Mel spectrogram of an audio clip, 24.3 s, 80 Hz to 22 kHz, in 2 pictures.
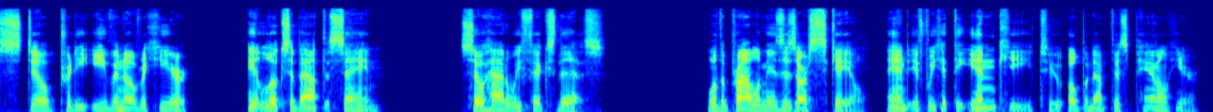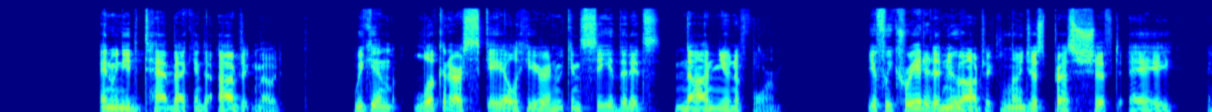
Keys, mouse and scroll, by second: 1.7-3.0 scroll up 2, 3.0 scroll down 2, 3.4 shift+middle click, 5.7 middle click, 10.4 n, 13.1 Tab, 23.3 shift+a.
